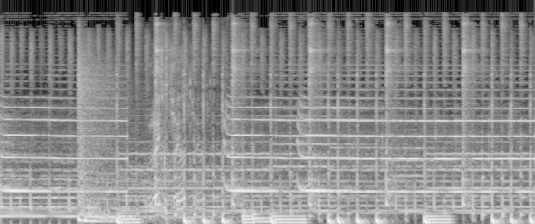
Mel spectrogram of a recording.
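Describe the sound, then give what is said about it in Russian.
A loud, blaring klaxon horn plays a rhythmic solo of repeated honking blasts over a pounding musical beat with heavy bass. “А мой сосед алкаш мне подарил клаксон.”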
